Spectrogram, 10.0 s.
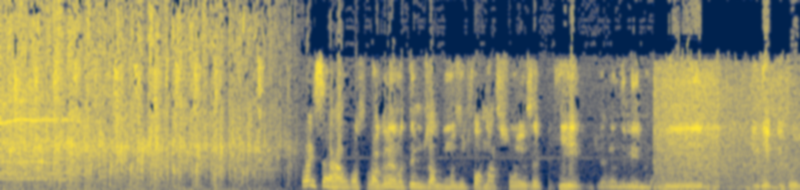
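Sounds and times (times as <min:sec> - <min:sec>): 
crowd applauding: 0:00.0 - 0:03.8
speech: 0:03.8 - 0:09.9.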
